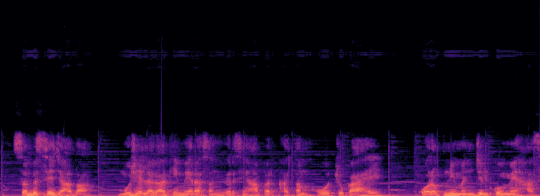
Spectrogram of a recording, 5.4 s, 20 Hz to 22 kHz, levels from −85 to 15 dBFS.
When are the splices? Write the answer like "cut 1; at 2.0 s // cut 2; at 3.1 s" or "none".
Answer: cut 1; at 1.0 s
